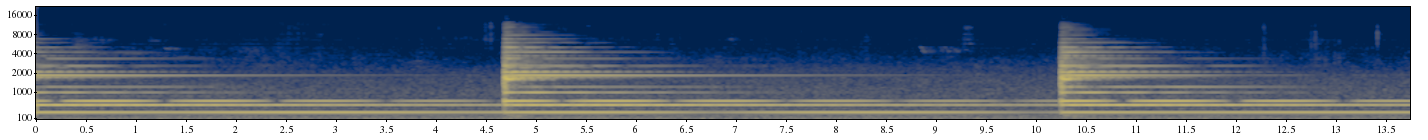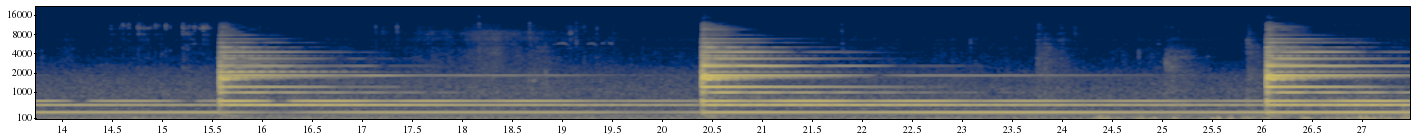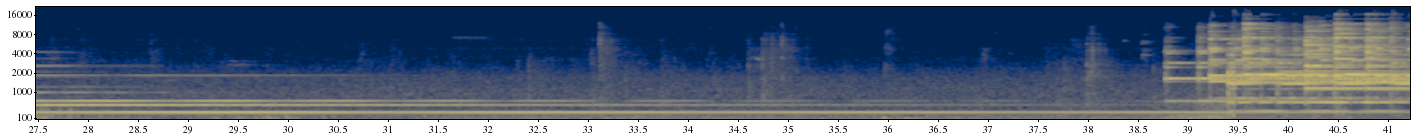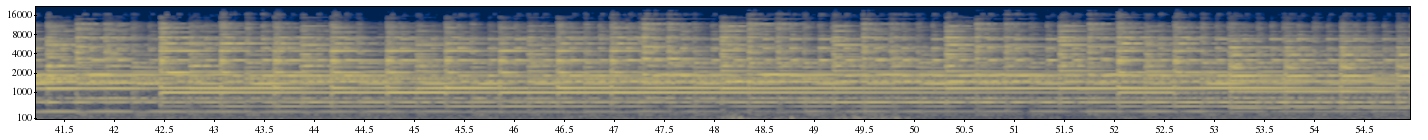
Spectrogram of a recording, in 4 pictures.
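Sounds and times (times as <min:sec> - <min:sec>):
large church bell ringing: 0:00.0 - 0:54.9
small bells pealing rapidly: 0:38.8 - 0:54.9.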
